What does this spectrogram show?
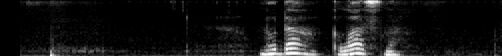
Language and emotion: Russian, positive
